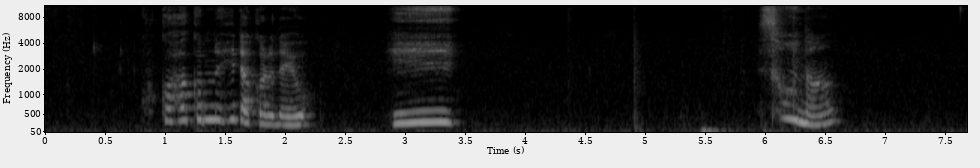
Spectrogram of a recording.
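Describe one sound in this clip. A young woman speaks softly and close by, in short bursts with pauses.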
